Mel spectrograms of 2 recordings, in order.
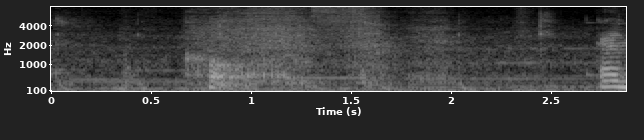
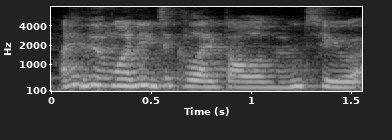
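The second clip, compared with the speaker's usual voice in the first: ordinary delivery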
